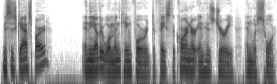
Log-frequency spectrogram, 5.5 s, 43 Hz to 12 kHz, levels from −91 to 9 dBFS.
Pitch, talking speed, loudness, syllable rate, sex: 105 Hz, 195 wpm, -18 LUFS, 5.4 syllables/s, male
